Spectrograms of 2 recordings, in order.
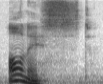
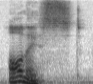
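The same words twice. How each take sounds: No difference in how they are said.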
